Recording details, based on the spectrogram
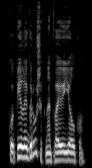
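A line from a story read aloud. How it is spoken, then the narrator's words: Plain. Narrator (Russian): ответил Энджин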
